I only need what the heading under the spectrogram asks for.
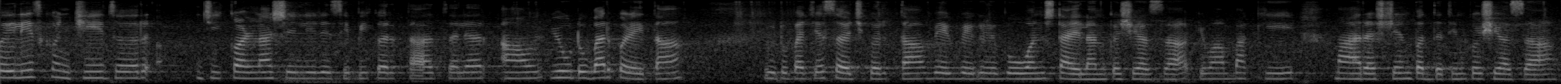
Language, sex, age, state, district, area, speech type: Goan Konkani, female, 18-30, Goa, Quepem, rural, spontaneous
